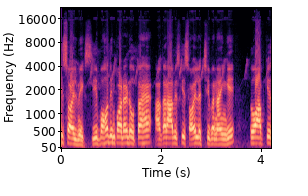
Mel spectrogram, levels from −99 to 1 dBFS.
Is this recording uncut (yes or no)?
yes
